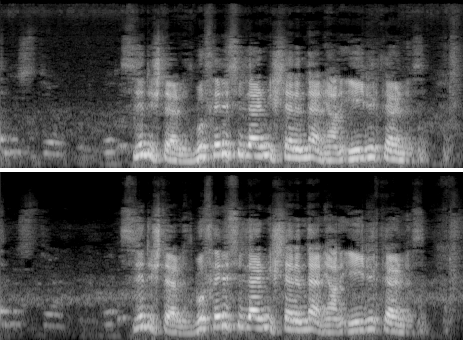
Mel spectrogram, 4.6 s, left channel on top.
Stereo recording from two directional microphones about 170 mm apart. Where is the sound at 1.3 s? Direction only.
20° left (ahead or behind).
